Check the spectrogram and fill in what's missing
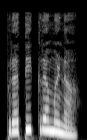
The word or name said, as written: ಪ್ರತಿಕ್ರಮಣ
